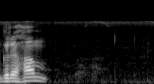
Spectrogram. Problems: none marked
